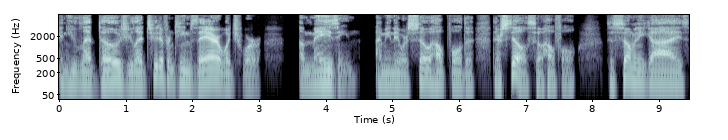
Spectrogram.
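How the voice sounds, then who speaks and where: A fairly low male voice at a moderate pace, with ordinary pitch variation, on a very clean recording with a silent background. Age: 50s. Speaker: realtor, coaching client. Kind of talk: casual interview testimony. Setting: podcast interview. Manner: loud; halting, with fillers and repeated words.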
